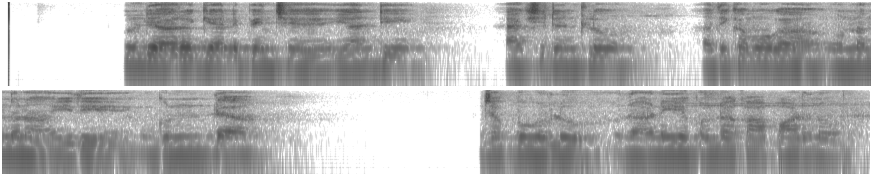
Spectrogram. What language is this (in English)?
Telugu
